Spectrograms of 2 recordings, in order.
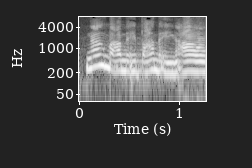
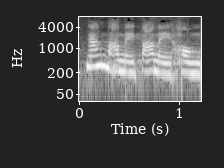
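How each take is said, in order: First: The mantra ends with the syllable ngau. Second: The mantra ends with the syllable hung. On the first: The speaker calls it wrong. "你念错咗啦" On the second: The speaker calls it right. "啱马尾巴尾控嘛"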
